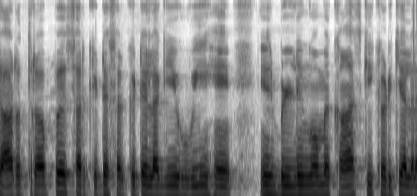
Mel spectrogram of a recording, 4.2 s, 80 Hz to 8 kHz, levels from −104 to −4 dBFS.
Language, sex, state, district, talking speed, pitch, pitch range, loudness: Hindi, male, Chhattisgarh, Raigarh, 230 wpm, 130 Hz, 125-135 Hz, -15 LUFS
